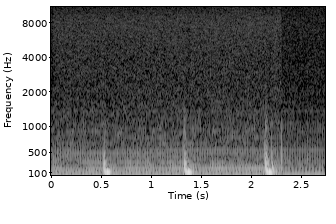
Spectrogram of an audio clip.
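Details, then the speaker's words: Faint, regular low tapping over a steady hum during blood pressure measurement: phase 1 Korotkoff sounds, starting with the first two regular beats and marking the accepted systolic reading. "El primer sonido que va a escuchar es un leve golpeteo que señala la fase Korotkov 1. La fase 1 comienza con los 2 primeros latidos regulares y es la medición sistólica aceptada."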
